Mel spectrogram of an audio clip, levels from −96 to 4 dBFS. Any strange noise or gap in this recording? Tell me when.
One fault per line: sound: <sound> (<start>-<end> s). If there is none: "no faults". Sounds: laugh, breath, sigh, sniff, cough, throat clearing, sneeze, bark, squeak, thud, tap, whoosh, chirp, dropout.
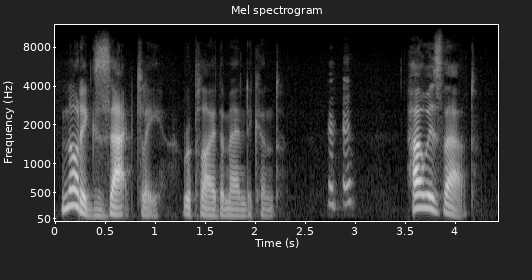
sound: laugh (2.7-3.0 s)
